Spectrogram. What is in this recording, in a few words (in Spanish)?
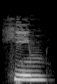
"gim", Silabas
